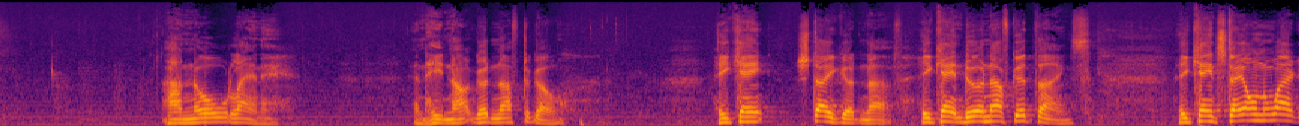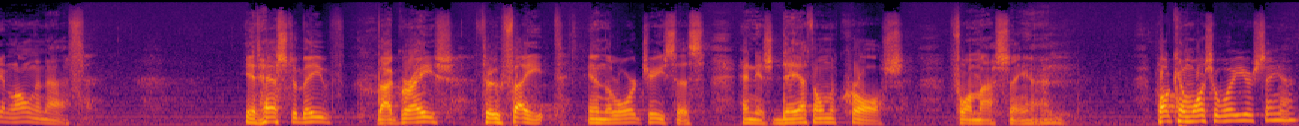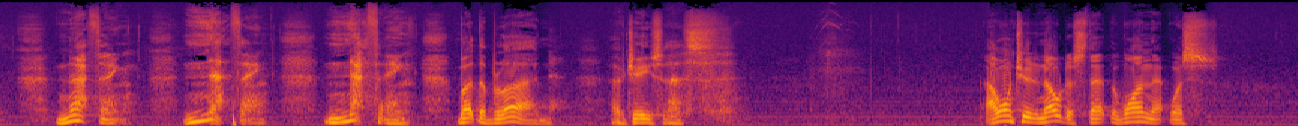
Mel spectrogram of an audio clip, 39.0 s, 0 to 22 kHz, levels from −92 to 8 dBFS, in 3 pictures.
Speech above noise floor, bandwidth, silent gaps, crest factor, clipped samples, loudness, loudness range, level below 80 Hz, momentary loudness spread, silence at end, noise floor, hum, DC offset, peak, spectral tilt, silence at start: 29 dB; over 20 kHz; none; 16 dB; under 0.1%; -15 LUFS; 5 LU; -48 dBFS; 17 LU; 0.8 s; -44 dBFS; none; under 0.1%; 0 dBFS; -4.5 dB/octave; 0.55 s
